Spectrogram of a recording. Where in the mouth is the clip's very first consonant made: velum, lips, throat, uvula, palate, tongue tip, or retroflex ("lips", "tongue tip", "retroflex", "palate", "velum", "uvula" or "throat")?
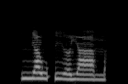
palate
